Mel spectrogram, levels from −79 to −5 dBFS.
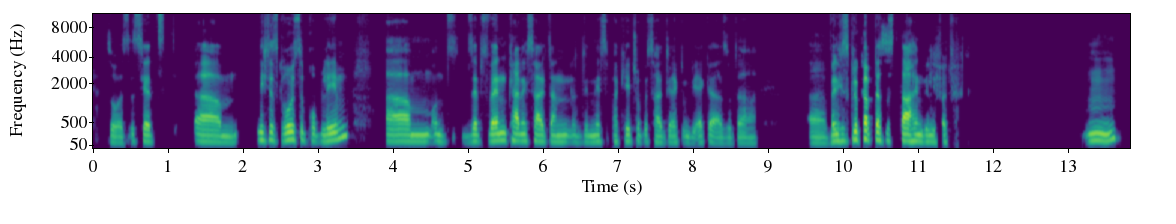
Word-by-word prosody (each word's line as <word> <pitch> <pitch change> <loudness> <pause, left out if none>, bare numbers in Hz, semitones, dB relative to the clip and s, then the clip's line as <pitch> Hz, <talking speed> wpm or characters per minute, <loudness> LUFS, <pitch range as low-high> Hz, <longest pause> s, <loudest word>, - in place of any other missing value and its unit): So, 105 -2 -5
es 100 - -11
ist 120 -2 -8
jetzt, 115 -3 0 0.4
ähm, 110 -3 +1 0.2
nicht 140 -2 -1
das 135 -5 0
größte 140 +3 +3
Problem, 125 - 0 0.5
ähm, 115 0 +1
und 115 -3 -6 0.2
selbst 120 +2 -3
wenn, 130 +2 +5
kann 125 -2 +3
ich 125 - -2
es - - -8
halt 115 -2 +2
dann 110 -2 -3
der 110 - -8
nächste 110 +1 -4
Paketshop 115 +1 -6
ist 110 0 -10
halt 105 -1 -4
direkt 105 -1 -6
um 105 - -8
die 100 - -9
Ecke, 105 -2 -2
also 95 0 -8
da 95 0 -8 0.7
äh, 95 -1 -5
wenn 120 - +4
ich 125 - -2
das 115 - -4
Glück 150 0 +3
habe, 160 - +10
dass 140 -3 +4
es 120 -3 -4
dahin 120 -2 +6
geliefert 110 -2 -5
wird. - - -22 1.5
Mhm. 130 +5 0
115 Hz, 180 wpm, -25 LUFS, 110-125 Hz, 1.5 s, habe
